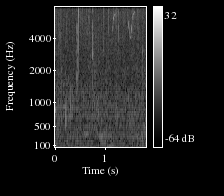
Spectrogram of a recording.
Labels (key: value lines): label: biophony, dolphin
recorder: SoundTrap 500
